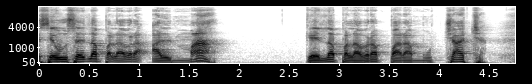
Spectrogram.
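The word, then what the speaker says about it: עלמה: Alma es la palabra como alma, pero con acento en la última A, es alma.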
